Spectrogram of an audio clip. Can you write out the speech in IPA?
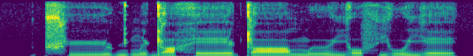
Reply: ʈ͡ʂʰ yː ɖ m i ɖ ɑ h eː ʈ ɑː m ɯː j o f j u j e

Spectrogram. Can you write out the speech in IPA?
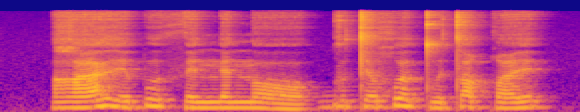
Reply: ʁ a ɣ ɪ p u θ ɪ ŋ ɛ n ɔ | ɡ u t ɪ χʷ a tʷ ɪ t ɔ qʷ ɪ

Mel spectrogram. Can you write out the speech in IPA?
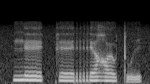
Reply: ŋ eː kː eː r ɪ ʁ ɵː tʷ ḭ

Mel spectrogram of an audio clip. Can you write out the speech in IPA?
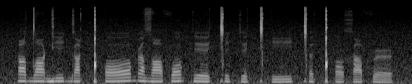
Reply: i dˤ a ɡ iː ɡ ɑ ǃʰ ɔː ɡ ə zˤ əː f ɔ k ɪː ǀ i k ɪ ǀʰ iː ǀ ə ǃʰ ɔ x ɑ f ə˞

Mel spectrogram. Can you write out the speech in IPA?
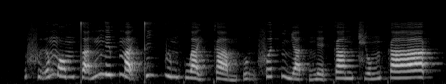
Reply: f ɨ̰˧˥ ə̯ m ɔ˧ m t̪ a̰˧˥ n ŋ e˦˥ p̚ m a̰˧˨ j t̪ i˦˥ k̚ v ɨ˧ m k w a˧˩ j k a˧˩ m ʔ ṵ˧˨ ŋ f ə˦˥ t̚ ɲ a˨˩ t̚ ŋ e˧˩ k a˧ n t͡ɕ o˨˦ ŋ k aː˦˥ k̚

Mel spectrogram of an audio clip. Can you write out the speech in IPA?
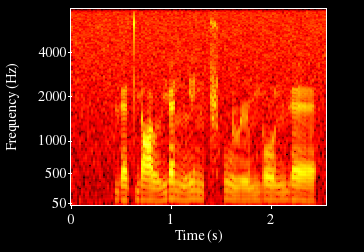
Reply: t̪ʰ ɥ ɛ˨˦ t̪ j ɑ˨˩ ʊ̯ l j ɛ˥˨ n l i˥˨ n ʈ͡ʂʰ u˥˨ ɻ ɻ̩˨˦ m j o˦ ʊ̯ n̪ ɥ ɛ˥˨

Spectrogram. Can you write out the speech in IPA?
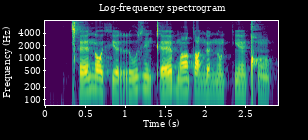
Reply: ǀʰ ɛ n ɔ xʲ œ r u z ĩ kʼ ɛ b õ tˤ o n œ n õ kʲ ɛ̃ ǃʰ õ

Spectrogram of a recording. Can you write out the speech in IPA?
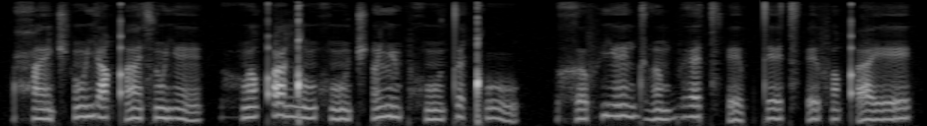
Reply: ħ ɛ̃ t͡ʃʼ ũ j ɛ qʼ ẽ s ũ j ẽ | h ũ qʼ ɯ ŋ͡ǃ ũ x ũ t͡ʃʼ ə̃ lʲ ũ p x ũ t ə ǃʼ u | x ə f j ẽ dʱ ə̃ bʱ ɛ t͡sʼ e p t e t͡sʼ e f ə̃ qʼ e

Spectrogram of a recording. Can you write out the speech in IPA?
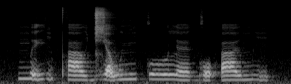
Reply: m ḛ˦˨ j ḭ˦˨ pʰ a˨ ʊ̯ d͡ʑ ä̰˦˨ w ĩ˦ k o˦ ʊ̯ l ɛ˨ ɡ o̰˦˨ ʔ a˦ ɪ̯ m ḭ˦˨

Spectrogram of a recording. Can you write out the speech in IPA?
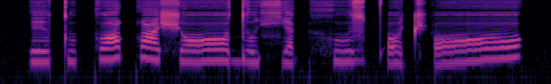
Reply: e tʷ ɨ k ɔ qʷ a ʃ ɔː d o ç a k x u z pʼ ɔ t͡ʃʼ ɔː

